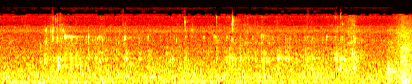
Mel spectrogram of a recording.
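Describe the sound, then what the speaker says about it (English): Water flushing through part of a fill station machine, a steady broadband wash of rushing liquid with small drips and splashes, faint and continuous throughout. "I just have to flush out this part of the machine with water before we reuse it."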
